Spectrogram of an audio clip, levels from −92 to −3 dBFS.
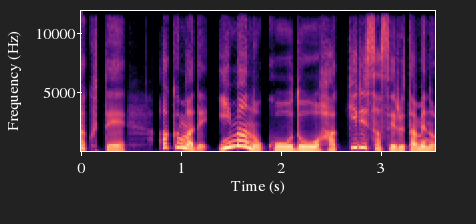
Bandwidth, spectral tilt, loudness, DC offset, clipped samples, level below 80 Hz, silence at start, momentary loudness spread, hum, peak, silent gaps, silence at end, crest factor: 12 kHz; -5.5 dB/octave; -16 LUFS; under 0.1%; under 0.1%; -64 dBFS; 0 s; 10 LU; none; -2 dBFS; none; 0 s; 14 dB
